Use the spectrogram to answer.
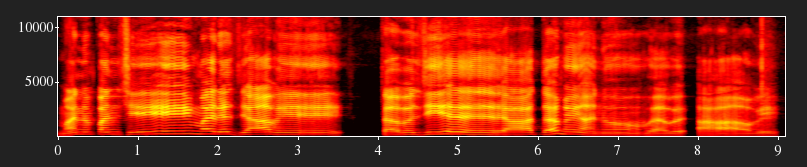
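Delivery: drawn-out, chanted line of verse; slow verse recitation. Acted. Preacher lovingly reciting a line of devotional verse, very slowly. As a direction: savour each word of the couplet.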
